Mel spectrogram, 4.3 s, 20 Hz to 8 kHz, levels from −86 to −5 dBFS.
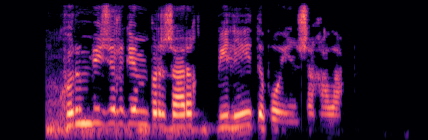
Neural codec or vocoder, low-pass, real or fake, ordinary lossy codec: none; 7.2 kHz; real; none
